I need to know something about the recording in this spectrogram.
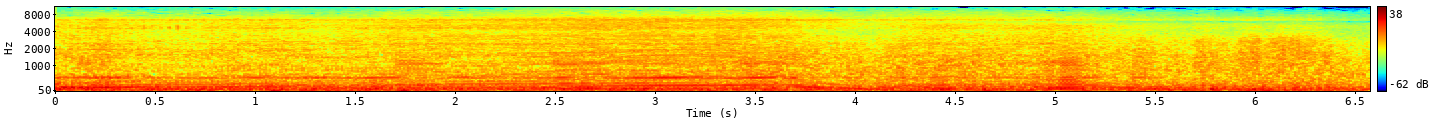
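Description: Other motorbikes hum by nearby.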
